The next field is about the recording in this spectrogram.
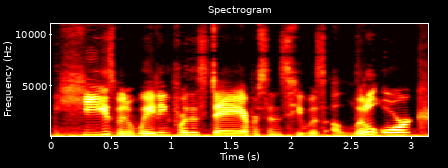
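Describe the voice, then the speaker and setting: A woman hosting a gaming video, narrating a roleplay in an excited, conversational storytelling way. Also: medium pitch, brisk, noisy background. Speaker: host of a gaming video series. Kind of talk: lively narrated roleplay let's play. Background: background music.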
